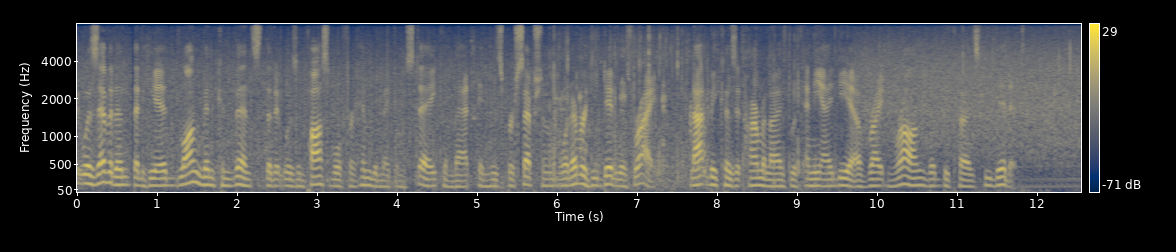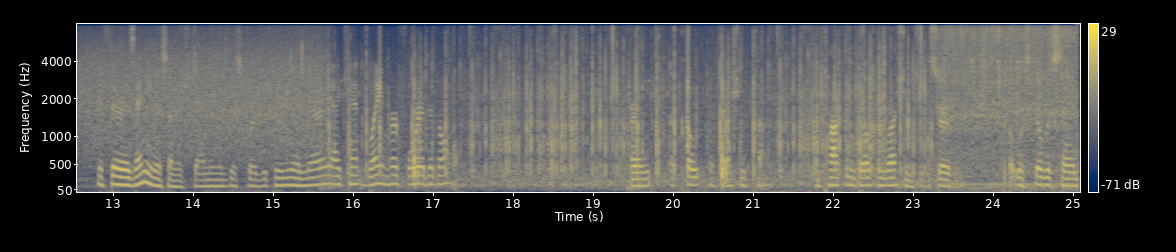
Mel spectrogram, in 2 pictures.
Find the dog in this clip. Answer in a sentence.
The dog can't be heard in this clip.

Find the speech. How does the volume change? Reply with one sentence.
The loudness of the talking stays about the same.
